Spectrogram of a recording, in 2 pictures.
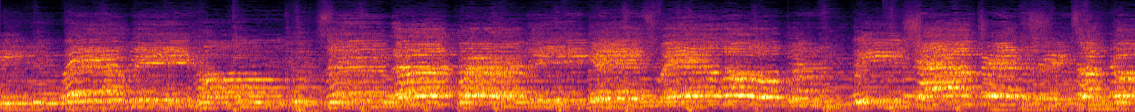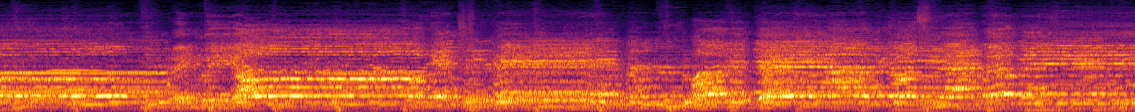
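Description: A group of voices singing a hymn together in held, slow-moving phrases.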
